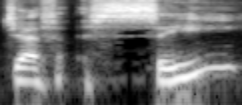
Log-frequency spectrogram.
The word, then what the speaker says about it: Jeff Sieh: We started off this the year with Jeff Sieh. Is that how you pronounce his name?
